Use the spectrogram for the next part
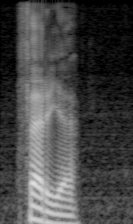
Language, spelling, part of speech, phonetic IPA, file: Polish, ferie, noun, [ˈfɛrʲjɛ], Pl-ferie.ogg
